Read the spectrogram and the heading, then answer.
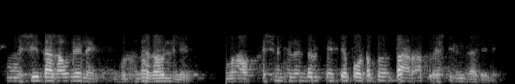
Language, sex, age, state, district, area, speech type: Marathi, male, 30-45, Maharashtra, Satara, rural, conversation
